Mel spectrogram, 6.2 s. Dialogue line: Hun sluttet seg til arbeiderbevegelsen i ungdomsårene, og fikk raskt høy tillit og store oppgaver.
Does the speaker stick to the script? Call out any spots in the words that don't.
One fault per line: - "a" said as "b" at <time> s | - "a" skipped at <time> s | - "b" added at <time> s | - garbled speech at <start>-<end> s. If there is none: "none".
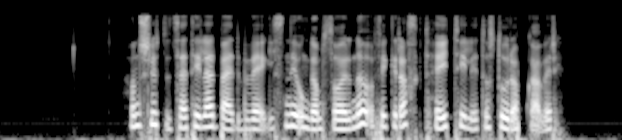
- "Hun" said as "Han" at 1.3 s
